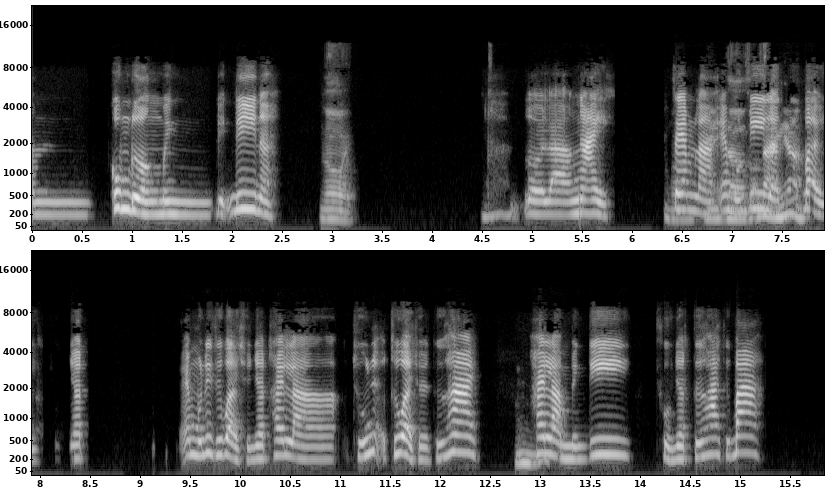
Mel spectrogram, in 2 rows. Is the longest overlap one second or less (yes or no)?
no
